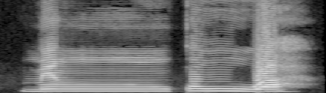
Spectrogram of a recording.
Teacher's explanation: تو ہم نون کو بغیر ظاہر کیے ہوئے چھپاتے ہوئے لیکن غنہ کے ساتھ یہ حکم کو ادا کریں گے۔ دھیان رہے یہاں غنہ تفخیم سے ہوگا کیونکہ قاف حروف تفخیم میں سے ہے، جو کہ غنہ اپنے اگلے والے حرف کا حکم لیتا ہے تفخیما و ترقیقا، تو ہم تفخیم سے یہ غنہ کو ادا کریں گے۔ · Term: اخفاء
